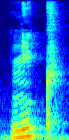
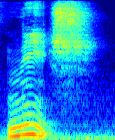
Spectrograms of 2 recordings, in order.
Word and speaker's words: niche: so what's next so it isn't Michele or Mick its niche niche it's one sound and niche so we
